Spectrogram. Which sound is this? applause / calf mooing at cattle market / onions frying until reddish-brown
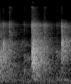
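applause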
